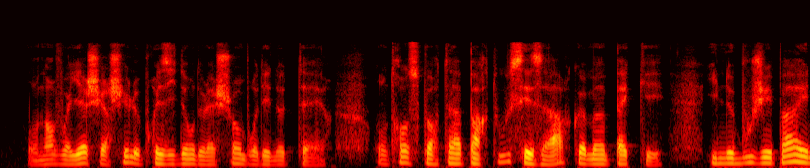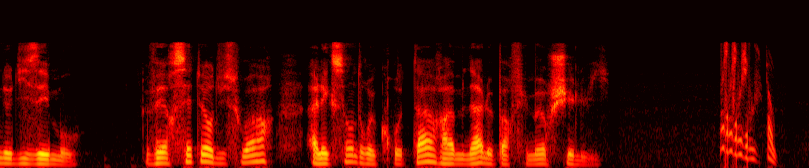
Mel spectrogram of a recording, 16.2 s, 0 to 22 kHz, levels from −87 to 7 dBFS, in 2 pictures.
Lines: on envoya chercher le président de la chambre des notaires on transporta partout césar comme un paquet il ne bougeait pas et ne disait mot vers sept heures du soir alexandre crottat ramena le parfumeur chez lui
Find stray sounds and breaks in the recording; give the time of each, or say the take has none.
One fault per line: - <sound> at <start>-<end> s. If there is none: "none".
- chirp at 15.3-15.9 s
